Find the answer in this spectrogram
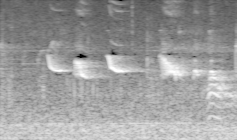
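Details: Downslurred, clear whistles from a Grey-backed thrush in courtship song, timed for a second breeding, given evenly about every half second, with a short warbled note at the close.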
